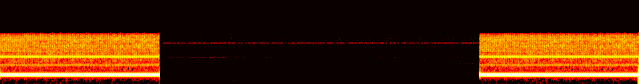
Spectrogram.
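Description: phone line ringing

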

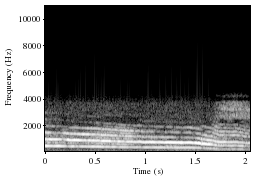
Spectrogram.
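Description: coyote howling

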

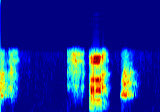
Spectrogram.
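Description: poodles barking

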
